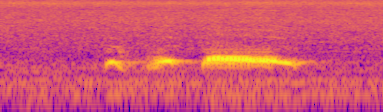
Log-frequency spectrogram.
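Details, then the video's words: Spotted dove call used as a lure in bird trapping: two short soft coos followed by one long, drawn-out, slightly wavering low coo, clear over a faint steady background hum. "Suara Burung Terkuku"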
